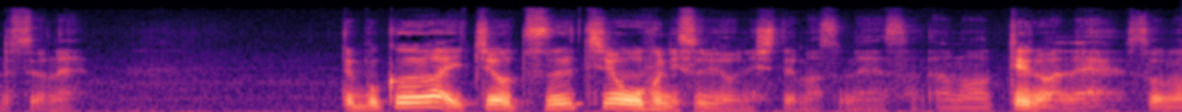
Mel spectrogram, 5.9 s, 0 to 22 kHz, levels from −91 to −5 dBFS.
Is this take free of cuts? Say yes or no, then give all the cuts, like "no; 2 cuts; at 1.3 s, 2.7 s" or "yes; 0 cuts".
no; 1 cut; at 5.0 s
